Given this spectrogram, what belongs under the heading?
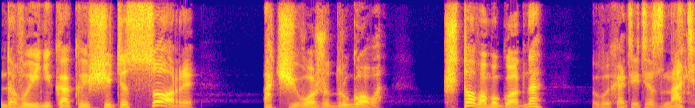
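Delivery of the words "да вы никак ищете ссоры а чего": ordinary delivery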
